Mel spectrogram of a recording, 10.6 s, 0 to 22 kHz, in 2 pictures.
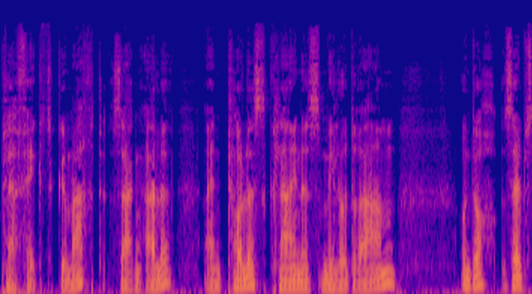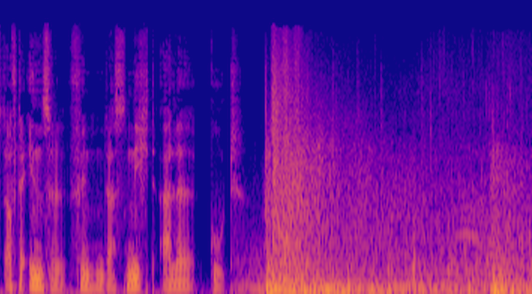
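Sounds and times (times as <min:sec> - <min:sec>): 
speech: 0:00.1 - 0:08.0
distant cannon fire rumbling: 0:07.9 - 0:10.6.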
